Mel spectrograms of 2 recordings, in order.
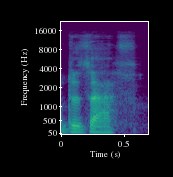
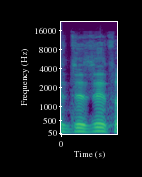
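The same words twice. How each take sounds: First: "Dyzath" with a buzzed z, open a; Dyzath pronunciation. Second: "Dysyth" with a hissed s, short i; Dysyth pronunciation. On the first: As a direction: say "Dyzath", ending like "zath". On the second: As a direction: say "Dysyth", second vowel as in "sit". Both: Shown as a demonstration. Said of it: "It's either".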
